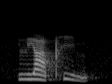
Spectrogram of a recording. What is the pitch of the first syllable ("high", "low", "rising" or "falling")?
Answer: falling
